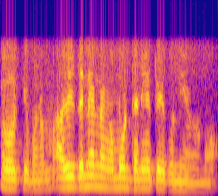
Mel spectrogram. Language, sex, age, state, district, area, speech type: Tamil, male, 30-45, Tamil Nadu, Ariyalur, rural, conversation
